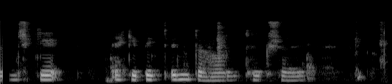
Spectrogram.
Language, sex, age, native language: Icelandic, female, 11, Icelandic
